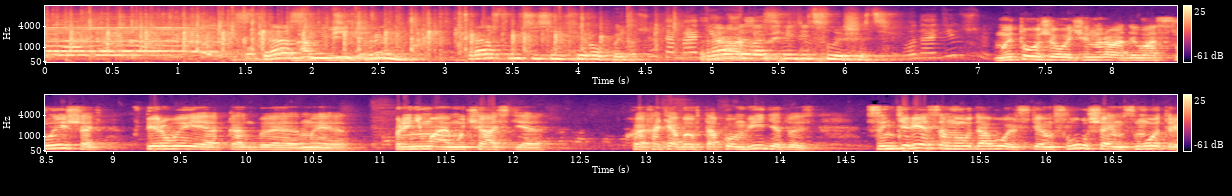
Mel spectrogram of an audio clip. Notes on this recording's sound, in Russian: Интерактивного молодёжного креатив-шоу «Бои без правил», которое состоялось в рамках Всероссийского игрового фестиваля 9 декабря 2016 года в КСРК ВОС в Москве.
